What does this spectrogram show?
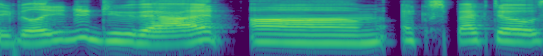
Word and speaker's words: Expecto: to do that um expecto sounds like expect uh you're not wrong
